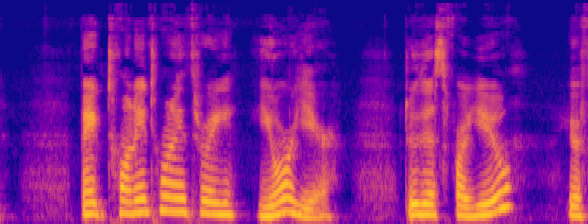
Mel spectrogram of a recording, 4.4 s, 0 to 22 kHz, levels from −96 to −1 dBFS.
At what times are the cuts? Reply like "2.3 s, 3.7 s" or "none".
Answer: none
